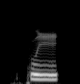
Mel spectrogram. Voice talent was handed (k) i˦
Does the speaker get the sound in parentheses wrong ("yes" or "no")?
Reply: yes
